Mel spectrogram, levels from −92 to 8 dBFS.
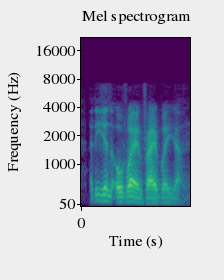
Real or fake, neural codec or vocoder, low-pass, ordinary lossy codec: fake; codec, 16 kHz, 0.5 kbps, FunCodec, trained on LibriTTS, 25 frames a second; 7.2 kHz; none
